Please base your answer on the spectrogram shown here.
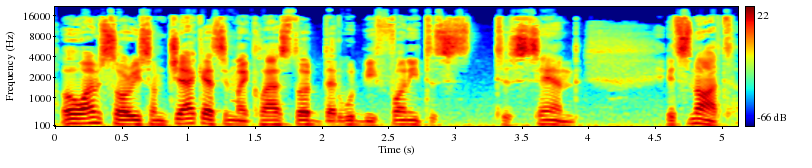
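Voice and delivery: usual speaking voice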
